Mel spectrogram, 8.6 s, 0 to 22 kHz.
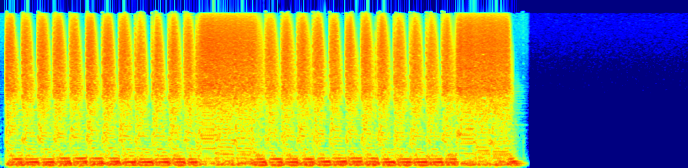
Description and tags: DIST GUIT 150BPM 8
Metal guitar loops none of them have been trimmed. they are all 440 A with the low E dropped to D all at 150BPM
